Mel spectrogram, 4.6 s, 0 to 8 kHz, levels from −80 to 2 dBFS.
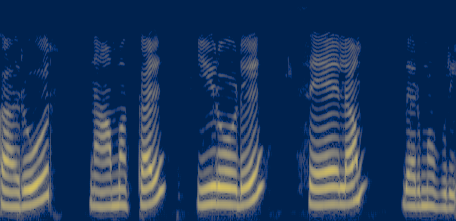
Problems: none marked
